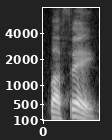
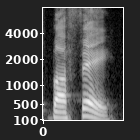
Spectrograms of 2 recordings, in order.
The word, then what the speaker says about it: buffet: course when we say Buffet right b u FF T is a CH now remember this is a French word so we don't pronounce the T right so it's Buffet okay why don't we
